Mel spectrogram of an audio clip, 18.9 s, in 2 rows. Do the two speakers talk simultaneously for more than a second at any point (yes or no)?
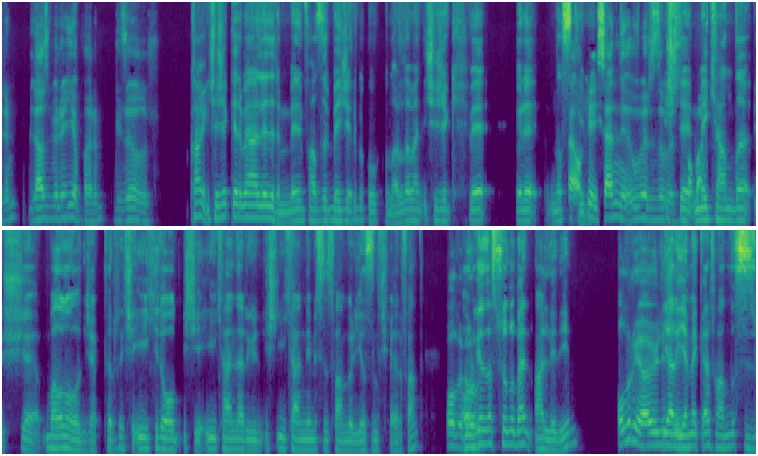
no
